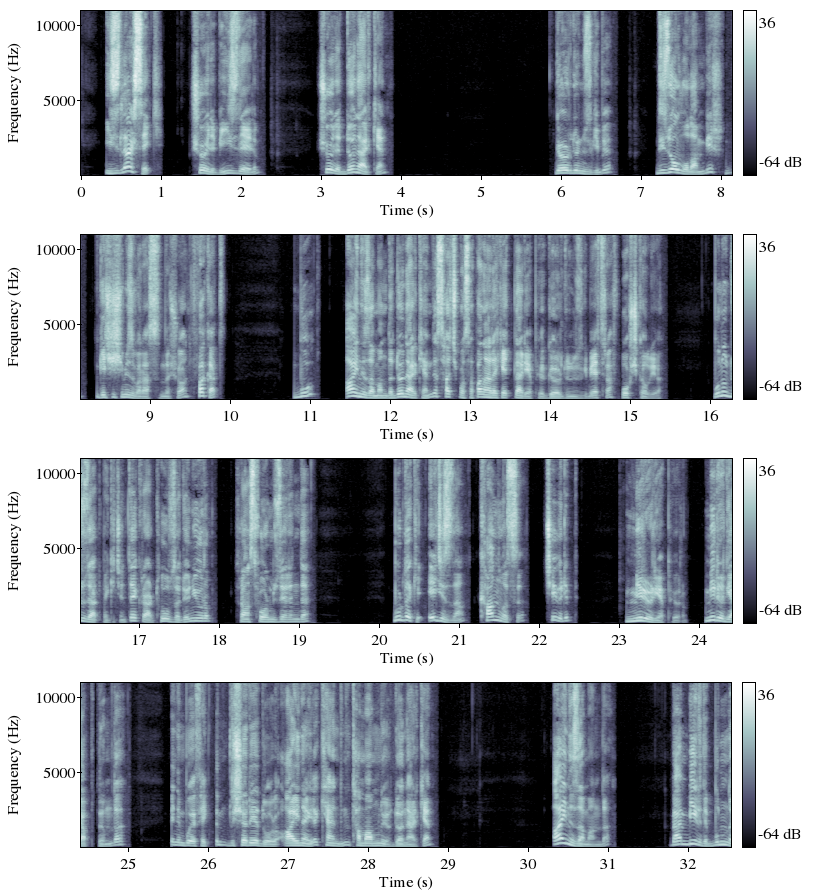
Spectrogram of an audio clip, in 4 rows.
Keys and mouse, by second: 0.6 click, 1.3 click, 2.4 click, 6.8 space, 14.1 click, 17.6 click, 21.4 click, 23.1 click.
